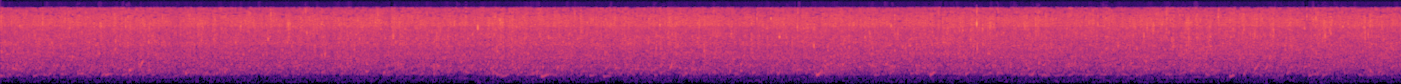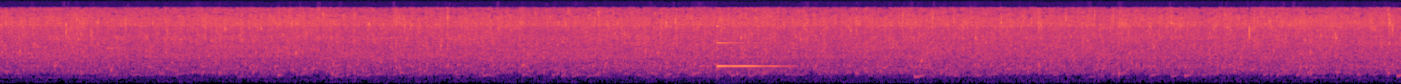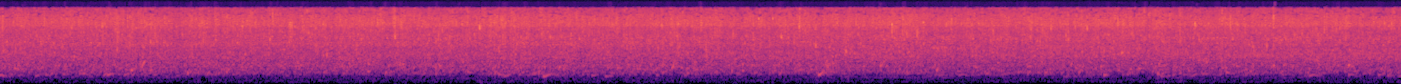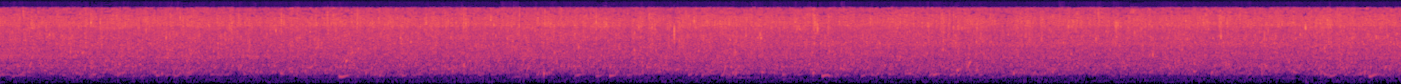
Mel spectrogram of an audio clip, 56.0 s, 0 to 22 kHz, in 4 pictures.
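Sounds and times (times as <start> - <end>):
stream flowing over stones: 0.0 - 56.0.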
